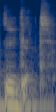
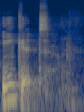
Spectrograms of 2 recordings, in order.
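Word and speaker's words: Eget: How do you say the name? Adam Egget. Egget. Spelt differently. Like the bird. That's Egret.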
